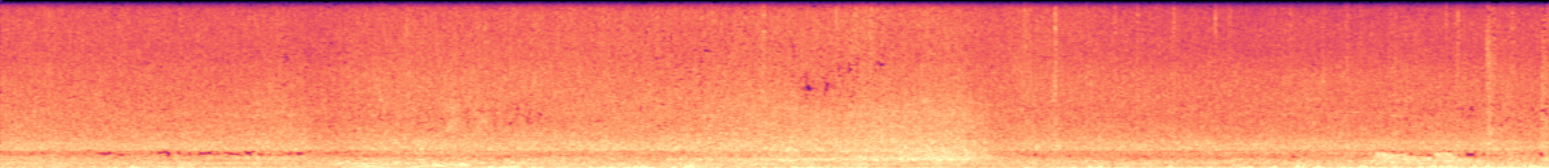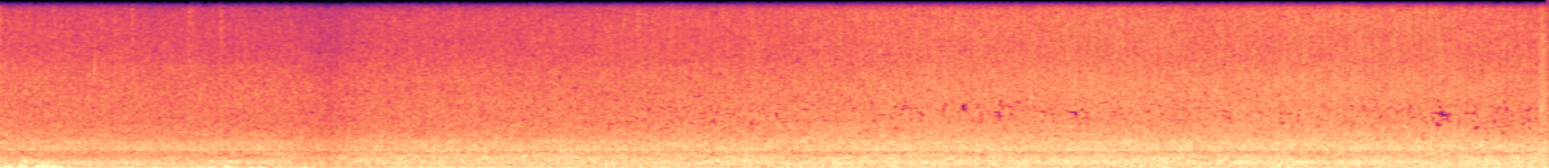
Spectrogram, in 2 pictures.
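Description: Steady rushing of a shallow river running over a stony bed, with irregular low buffeting of wind on the microphone from about four to sixteen seconds in.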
